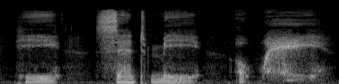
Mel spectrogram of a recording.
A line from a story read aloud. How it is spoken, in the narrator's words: Connell whispered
